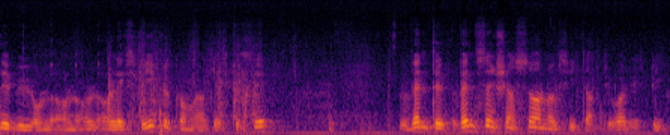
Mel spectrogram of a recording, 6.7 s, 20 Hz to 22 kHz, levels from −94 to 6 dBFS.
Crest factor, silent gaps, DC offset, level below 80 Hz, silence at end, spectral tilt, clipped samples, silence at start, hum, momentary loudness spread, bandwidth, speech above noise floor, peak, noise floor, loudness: 20 dB; none; under 0.1%; -62 dBFS; 0 s; -7 dB/octave; under 0.1%; 0 s; none; 22 LU; over 20 kHz; 20 dB; -14 dBFS; -53 dBFS; -34 LUFS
